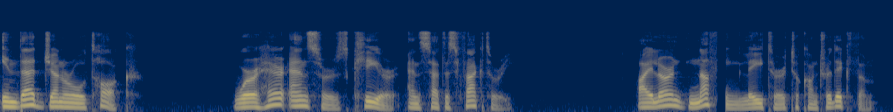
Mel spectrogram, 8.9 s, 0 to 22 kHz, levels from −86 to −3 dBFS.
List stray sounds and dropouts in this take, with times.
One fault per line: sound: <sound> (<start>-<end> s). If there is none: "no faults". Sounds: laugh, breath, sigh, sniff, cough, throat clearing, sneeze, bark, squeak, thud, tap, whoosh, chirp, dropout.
sound: dropout (7.2-7.3 s)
